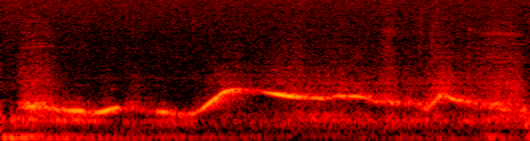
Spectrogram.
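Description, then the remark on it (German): A voice imitates a whistling wind, a single sustained tonal whistle that wavers and glides up and down in pitch for a few seconds, moderately loud, with no talking. “Hm, da hört man so den Wind pfeifen.”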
